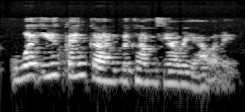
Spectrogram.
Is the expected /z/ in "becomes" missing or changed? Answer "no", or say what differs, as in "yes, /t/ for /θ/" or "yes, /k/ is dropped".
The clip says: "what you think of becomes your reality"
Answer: no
